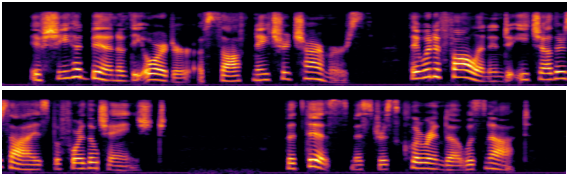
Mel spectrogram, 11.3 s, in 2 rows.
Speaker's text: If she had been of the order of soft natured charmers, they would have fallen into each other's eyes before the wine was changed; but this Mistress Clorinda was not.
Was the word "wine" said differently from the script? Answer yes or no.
yes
